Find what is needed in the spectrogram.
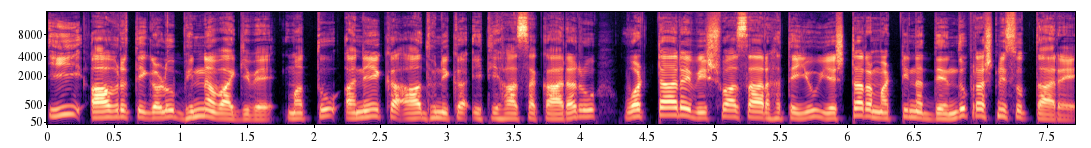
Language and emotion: Kannada, neutral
